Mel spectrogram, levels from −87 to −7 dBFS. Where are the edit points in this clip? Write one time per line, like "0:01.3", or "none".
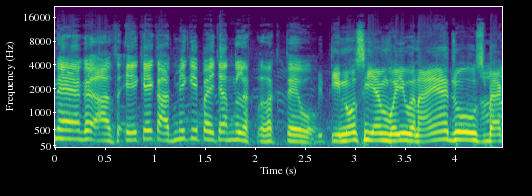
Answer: none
